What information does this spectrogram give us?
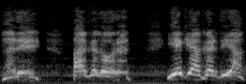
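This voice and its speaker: Woman acting a creaky, gloating witch. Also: very high voice, huge pitch swings, soft background music, voice pushed up, exaggerated voice. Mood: enraged. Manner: slow, gloating, drawn-out delivery. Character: wicked gloating witch with a magic flute.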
